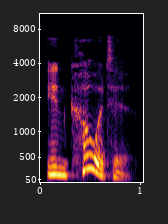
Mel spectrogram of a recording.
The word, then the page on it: inchoative: British English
